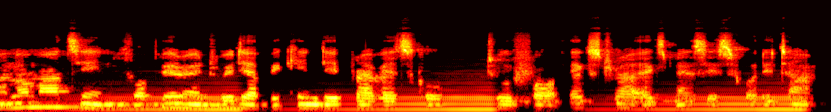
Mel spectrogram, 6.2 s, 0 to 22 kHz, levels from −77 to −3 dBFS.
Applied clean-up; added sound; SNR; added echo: none; Bowed string instrument; 13 dB; none.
